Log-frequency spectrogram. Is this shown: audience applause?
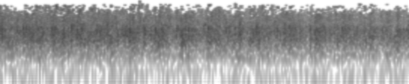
yes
